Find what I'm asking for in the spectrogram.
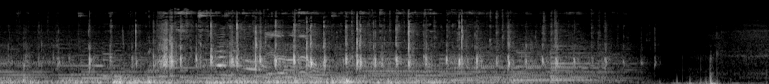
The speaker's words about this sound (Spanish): que sus patas con pezuñas cortas y limadas reciban las nuevas herraduras para laborar dignamente y deleitarnos de un sonoro y elegante galope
